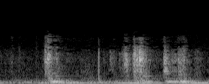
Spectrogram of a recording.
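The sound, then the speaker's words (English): A door being unlocked and opened: a few sharp clicks and clunks spread over two seconds, like a key working a lock and the latch giving, over a low steady hum. “Now, go on, open up. You got the keys?”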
